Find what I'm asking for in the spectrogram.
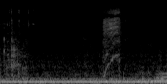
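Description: A zipper on a cosmetic bag is pulled in one short, quick rasp near the end of a brief, otherwise quiet moment with a low background hum.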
